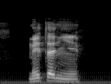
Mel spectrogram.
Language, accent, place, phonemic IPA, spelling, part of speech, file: French, France, Lyon, /me.ta.nje/, méthanier, adjective / noun, LL-Q150 (fra)-méthanier.wav
- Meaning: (adjective) LNG, liquefied natural gas; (noun) LNG carrier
